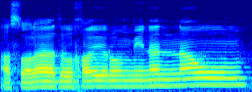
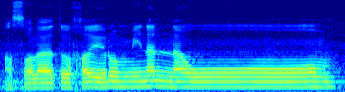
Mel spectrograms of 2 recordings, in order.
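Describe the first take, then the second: First: The vowel in the last word is short. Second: The vowel in the last word is drawn out. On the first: The speaker calls it wrong. "rekaman-rekaman itu pendek dibacanya" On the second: The speaker calls it right. "seharusnya panjang sebenarnya"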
